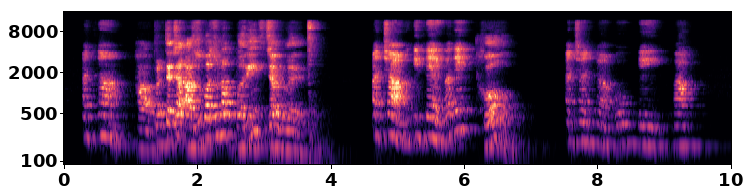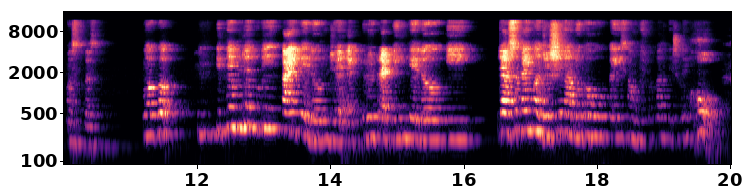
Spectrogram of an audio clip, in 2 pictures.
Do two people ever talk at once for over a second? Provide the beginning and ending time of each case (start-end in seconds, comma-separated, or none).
none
